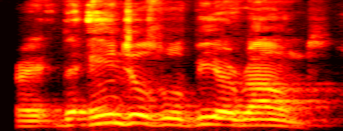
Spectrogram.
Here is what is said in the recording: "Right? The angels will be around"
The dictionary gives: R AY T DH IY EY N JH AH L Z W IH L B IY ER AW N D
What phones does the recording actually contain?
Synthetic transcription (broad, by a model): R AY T DH IY EY N JH AH L Z W IH L B IY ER AW N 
